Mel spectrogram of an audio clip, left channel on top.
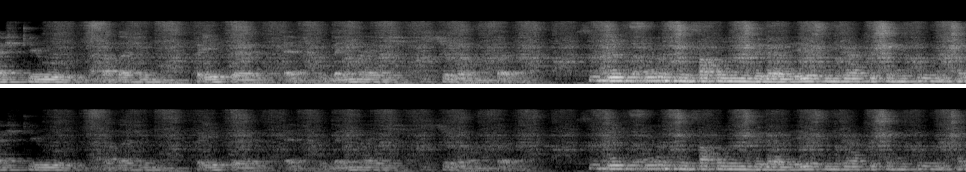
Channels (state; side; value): quieter; right; 9.8 dB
